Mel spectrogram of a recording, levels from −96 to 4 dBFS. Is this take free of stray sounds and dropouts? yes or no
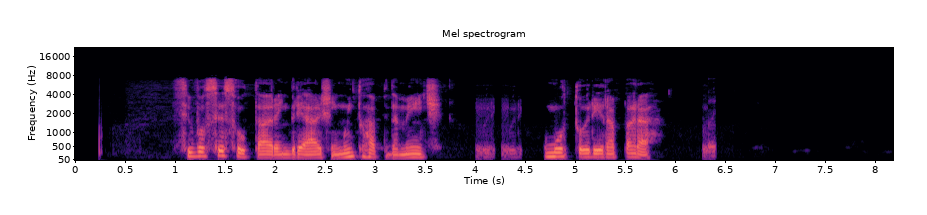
no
